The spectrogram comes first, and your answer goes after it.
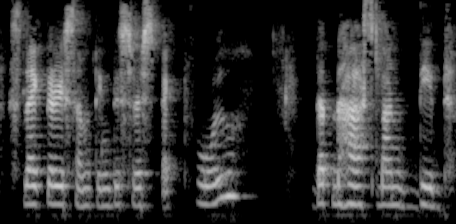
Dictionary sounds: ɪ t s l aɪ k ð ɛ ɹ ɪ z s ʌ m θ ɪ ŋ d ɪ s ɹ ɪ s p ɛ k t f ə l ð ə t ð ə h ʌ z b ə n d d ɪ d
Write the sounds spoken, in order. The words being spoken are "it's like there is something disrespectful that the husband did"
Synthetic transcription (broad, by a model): s l aɪ k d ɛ ɹ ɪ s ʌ m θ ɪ ŋ d ɪ s ɹ ɪ s p ɛ k t f ə l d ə t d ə h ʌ s b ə n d d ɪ d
